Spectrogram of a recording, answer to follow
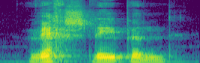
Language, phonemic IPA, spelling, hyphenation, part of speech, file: Dutch, /ˈʋɛxˌsleː.pə(n)/, wegslepen, weg‧sle‧pen, verb, Nl-wegslepen.ogg
- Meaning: to tow away, to draw away, to haul away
